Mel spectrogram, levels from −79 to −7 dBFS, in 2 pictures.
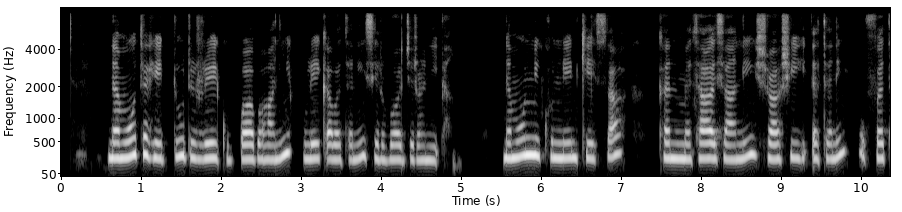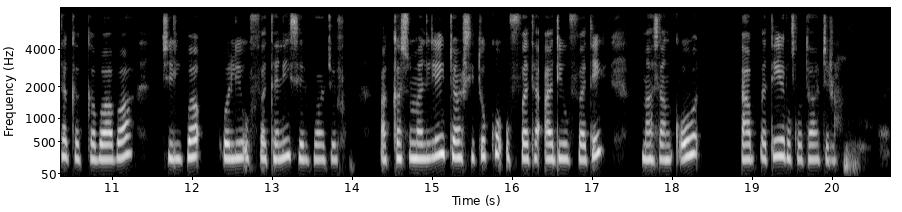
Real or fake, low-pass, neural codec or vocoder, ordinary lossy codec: fake; 7.2 kHz; codec, 16 kHz, 4 kbps, FunCodec, trained on Chinese and English, 50 frames a second; MP3, 64 kbps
